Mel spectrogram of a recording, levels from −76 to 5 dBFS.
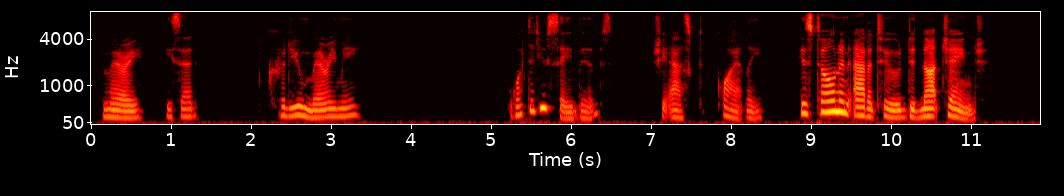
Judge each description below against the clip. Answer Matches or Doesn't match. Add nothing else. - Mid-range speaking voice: Matches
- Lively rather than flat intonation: Doesn't match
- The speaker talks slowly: Matches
